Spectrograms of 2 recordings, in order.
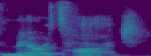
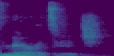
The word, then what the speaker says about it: Meritage: is commonly mispronounced as meritage the genesis of our name is the combination of merit and heritage which is meritage and our core purpose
